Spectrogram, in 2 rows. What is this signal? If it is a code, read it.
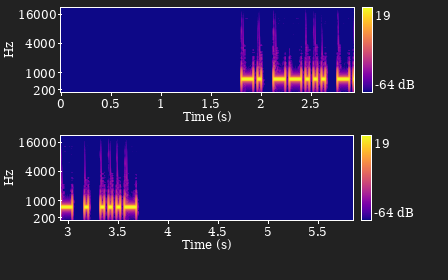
Morse code, heard as a keyed tone, about 30 wpm, 700 Hz. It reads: N7MEV
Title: USA Call Signs - 5 Characters - Repeated 2x - 30wpm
